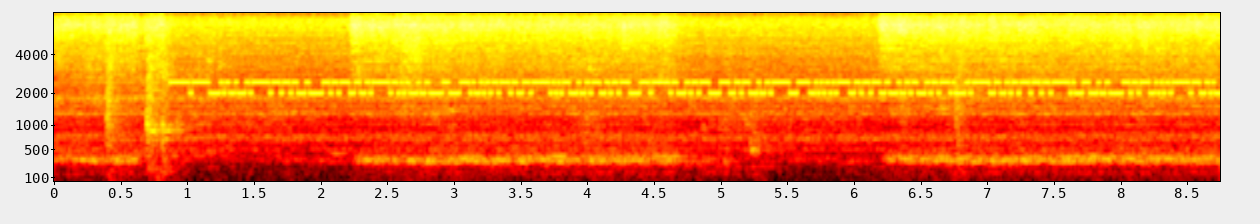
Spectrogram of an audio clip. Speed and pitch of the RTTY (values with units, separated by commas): 50 baud, 450 Hz shift, 2250 Hz centre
